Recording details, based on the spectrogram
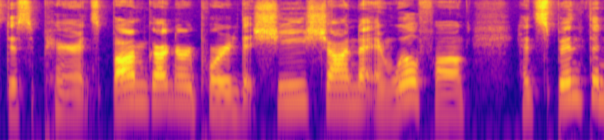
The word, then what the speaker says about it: Schanda: Baumgartner is the romantic partner of Wilfong's uncle, Lawrence Philip Shanda, that's spelled S-C-H-A-N-D-A.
